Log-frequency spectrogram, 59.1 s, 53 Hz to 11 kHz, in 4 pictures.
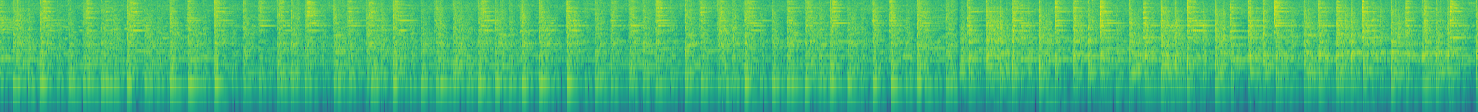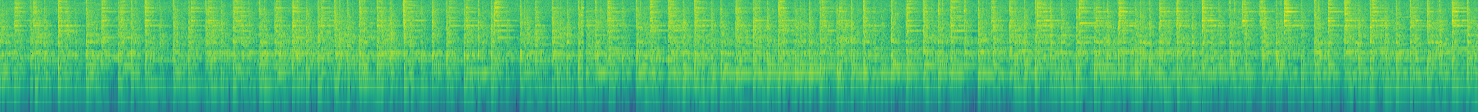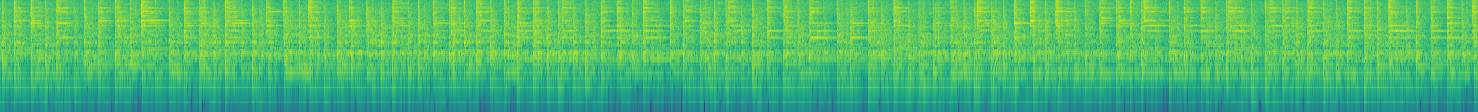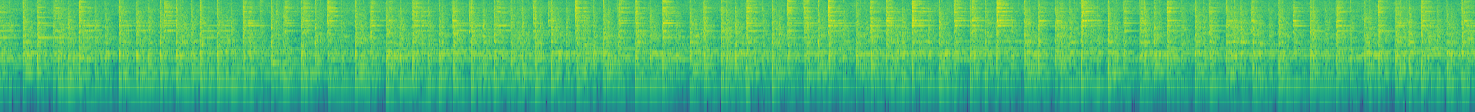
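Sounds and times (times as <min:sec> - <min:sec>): fast dense drumming: 0:00.0 - 0:59.0.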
